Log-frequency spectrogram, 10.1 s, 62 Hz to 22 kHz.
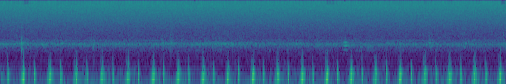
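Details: Steady deep thumping heartbeat at about 120 beats a minute over a constant faint hum, recorded while smoking a cigarette; heart rate accelerating from nicotine, tachycardia.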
